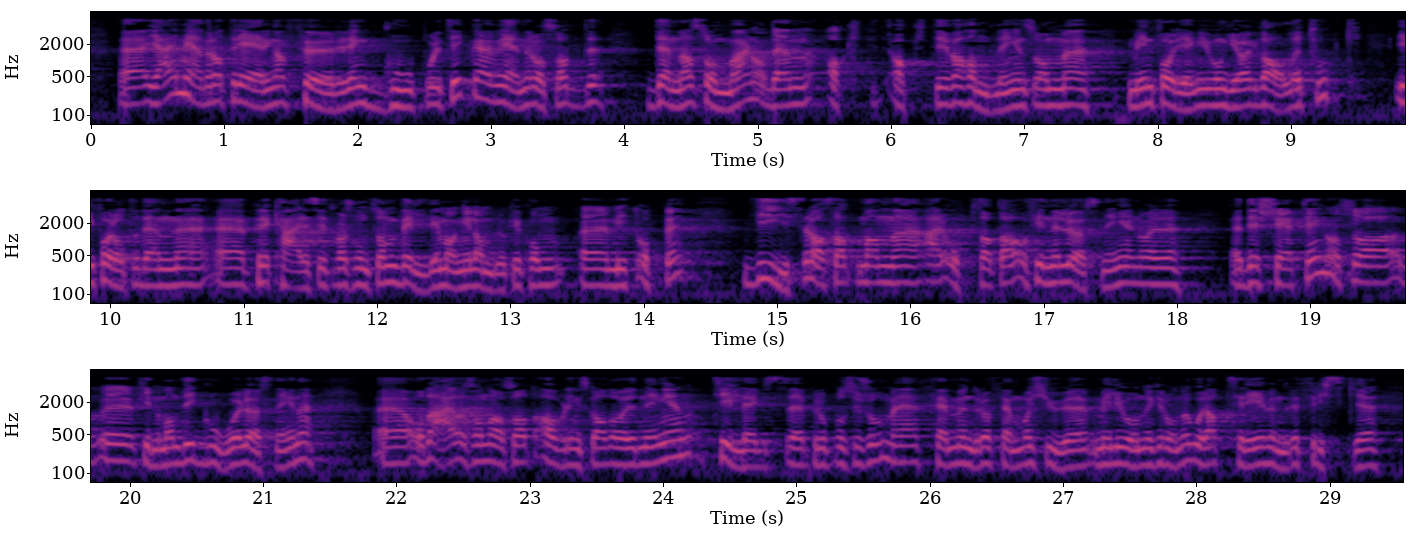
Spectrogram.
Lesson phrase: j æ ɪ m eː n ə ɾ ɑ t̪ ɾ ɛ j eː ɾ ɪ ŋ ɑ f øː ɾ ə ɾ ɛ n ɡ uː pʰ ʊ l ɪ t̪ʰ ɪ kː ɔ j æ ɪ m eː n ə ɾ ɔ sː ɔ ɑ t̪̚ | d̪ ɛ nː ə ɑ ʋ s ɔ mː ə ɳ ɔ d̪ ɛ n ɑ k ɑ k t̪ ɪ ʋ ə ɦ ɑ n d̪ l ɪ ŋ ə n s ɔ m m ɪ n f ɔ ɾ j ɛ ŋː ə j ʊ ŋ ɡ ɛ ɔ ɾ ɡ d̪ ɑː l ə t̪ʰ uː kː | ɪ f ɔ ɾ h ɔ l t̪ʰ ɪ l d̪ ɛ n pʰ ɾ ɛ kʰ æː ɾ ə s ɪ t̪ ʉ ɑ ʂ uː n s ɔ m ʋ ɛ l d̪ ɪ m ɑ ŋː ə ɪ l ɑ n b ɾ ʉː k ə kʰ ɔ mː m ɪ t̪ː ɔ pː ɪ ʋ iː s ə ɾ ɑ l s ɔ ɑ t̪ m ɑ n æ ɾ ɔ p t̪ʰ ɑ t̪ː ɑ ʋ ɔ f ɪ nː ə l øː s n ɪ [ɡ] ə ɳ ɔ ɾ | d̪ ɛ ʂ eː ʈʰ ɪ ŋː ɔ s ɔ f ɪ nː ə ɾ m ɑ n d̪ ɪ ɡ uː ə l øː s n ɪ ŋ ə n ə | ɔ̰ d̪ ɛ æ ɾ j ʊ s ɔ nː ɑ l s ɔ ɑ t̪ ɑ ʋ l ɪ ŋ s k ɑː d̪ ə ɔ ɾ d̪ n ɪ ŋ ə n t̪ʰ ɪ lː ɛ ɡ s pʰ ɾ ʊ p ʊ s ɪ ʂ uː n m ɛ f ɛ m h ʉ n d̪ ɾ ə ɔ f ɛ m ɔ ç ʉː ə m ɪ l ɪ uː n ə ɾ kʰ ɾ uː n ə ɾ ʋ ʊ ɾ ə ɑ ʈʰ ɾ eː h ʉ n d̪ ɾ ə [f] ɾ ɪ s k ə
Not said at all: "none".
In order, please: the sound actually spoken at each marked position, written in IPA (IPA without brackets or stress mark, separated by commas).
ŋ, f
